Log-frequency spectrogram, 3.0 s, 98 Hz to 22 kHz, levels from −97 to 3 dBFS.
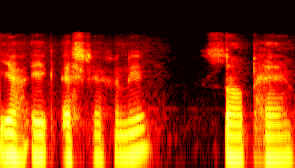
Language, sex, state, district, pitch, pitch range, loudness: Hindi, male, Bihar, Muzaffarpur, 140 Hz, 135-150 Hz, -19 LUFS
